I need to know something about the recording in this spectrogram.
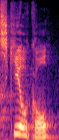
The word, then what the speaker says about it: Schuylkill: It is pronounced Schuylkill. Not Schuylkill, Schuylkill.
